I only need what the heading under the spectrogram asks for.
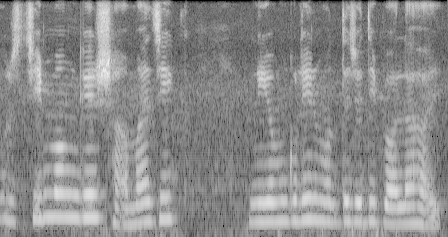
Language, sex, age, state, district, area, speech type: Bengali, female, 60+, West Bengal, Purulia, urban, spontaneous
